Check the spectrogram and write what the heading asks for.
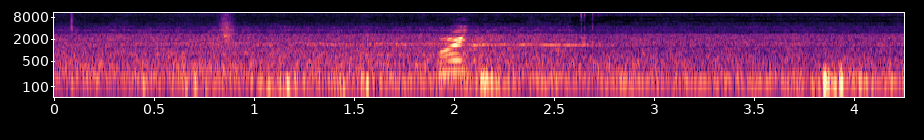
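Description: A single short voiced call about two seconds in, over a steady background hiss.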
